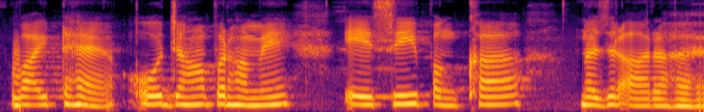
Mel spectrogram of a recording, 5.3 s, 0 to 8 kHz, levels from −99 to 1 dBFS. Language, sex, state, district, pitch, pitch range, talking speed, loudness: Hindi, female, Punjab, Fazilka, 210 Hz, 200-225 Hz, 135 wpm, -13 LUFS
